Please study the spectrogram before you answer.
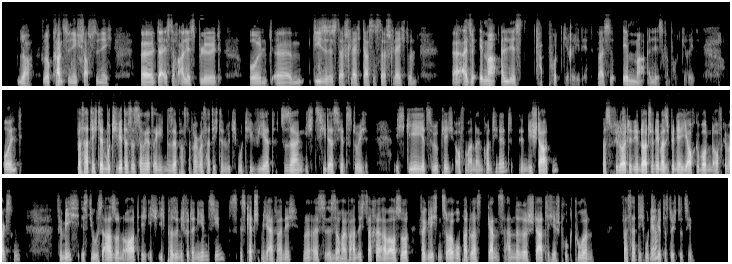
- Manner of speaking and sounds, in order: stressed: "Immer"
- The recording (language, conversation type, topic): German, unstructured, Was motiviert dich, deine Träume zu verfolgen?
